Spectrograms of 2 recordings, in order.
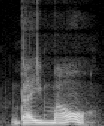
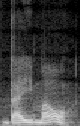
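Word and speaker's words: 大魔王: vieron que acá bueno acá el doblaje le cambió un poco no sé por qué pero está Picoro daimo Picoro daimao acá le dicen pico daim q le pusieron el doblaje no sé por qué pero es daimao y y cuál es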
